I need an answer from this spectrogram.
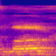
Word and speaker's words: love: it okay next one a lot of people say love that's not love okay this one is with the fist because love hurts right love love Mel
